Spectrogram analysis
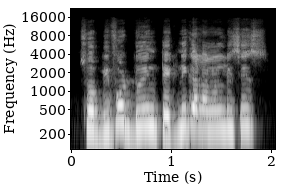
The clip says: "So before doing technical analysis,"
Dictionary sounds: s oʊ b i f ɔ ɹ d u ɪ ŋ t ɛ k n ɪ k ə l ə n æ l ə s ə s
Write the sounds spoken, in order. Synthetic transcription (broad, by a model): s oʊ b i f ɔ ɹ d u ɪ ŋ t ɛ k n ɪ k ə l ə n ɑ l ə s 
